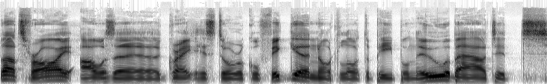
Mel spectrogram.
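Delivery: put-on Liverpool accent. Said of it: "Oh, that's [name]".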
